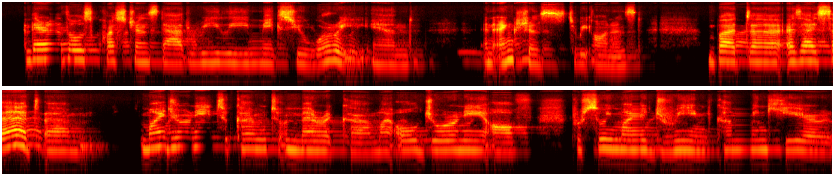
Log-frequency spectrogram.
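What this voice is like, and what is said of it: Foreign accent in English. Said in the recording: “a foreigner being among them, how they would feel about my accent”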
